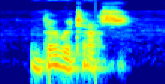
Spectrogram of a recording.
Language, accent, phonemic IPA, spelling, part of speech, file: English, Southern England, /ˈvɛɹɪtɑːs/, veritas, noun, LL-Q1860 (eng)-veritas.wav
- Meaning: Truth, particularly of a transcendent character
